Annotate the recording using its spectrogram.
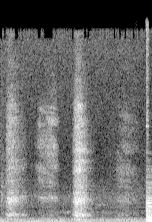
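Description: A person's breathing: two short breaths, the second louder about a second in.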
